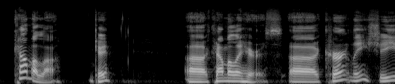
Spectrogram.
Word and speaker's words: Kamala: You know, obviously he did pick Kamala Harris, and it is pronounced Kamala. So think of like the word comma and with la. Kamala.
